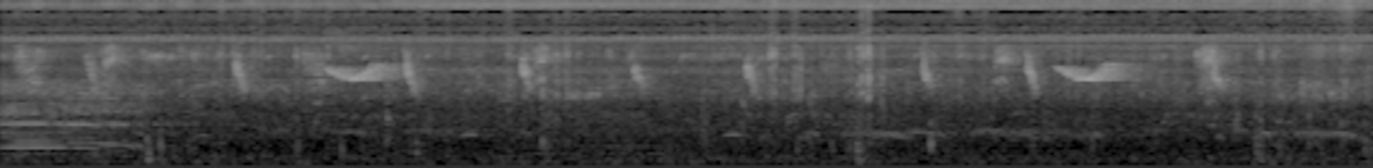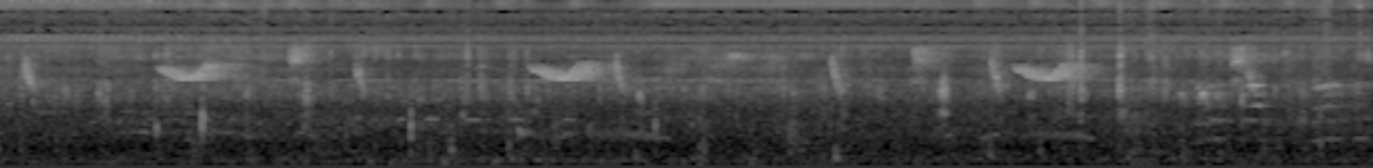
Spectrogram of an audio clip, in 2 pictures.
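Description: Faint bird call: a short high chirp repeated five times, a few seconds apart, over scattered faint clicks.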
